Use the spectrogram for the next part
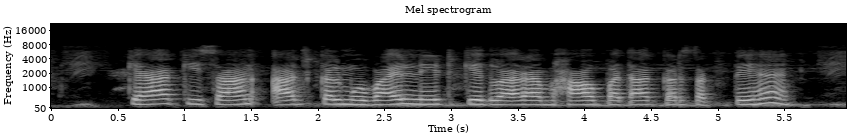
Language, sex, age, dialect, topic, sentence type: Hindi, male, 41-45, Kanauji Braj Bhasha, agriculture, question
